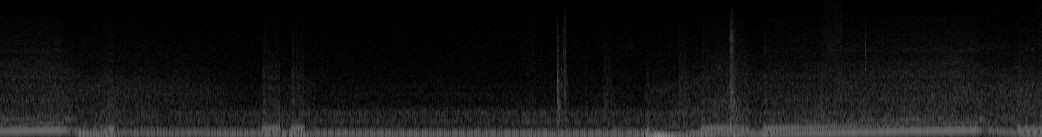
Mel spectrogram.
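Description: A vehicle engine hums steadily and revs up and down.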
